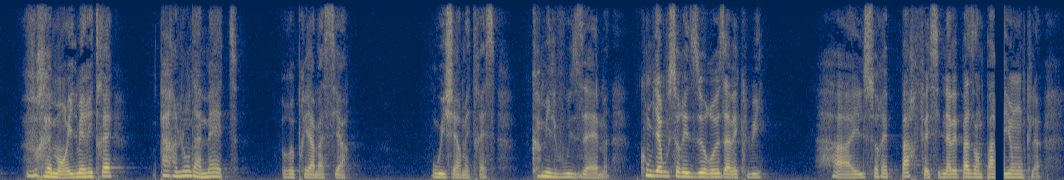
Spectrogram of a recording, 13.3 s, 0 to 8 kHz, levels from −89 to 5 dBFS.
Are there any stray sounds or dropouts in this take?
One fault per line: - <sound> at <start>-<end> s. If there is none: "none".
- dropout at 12.4-12.6 s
